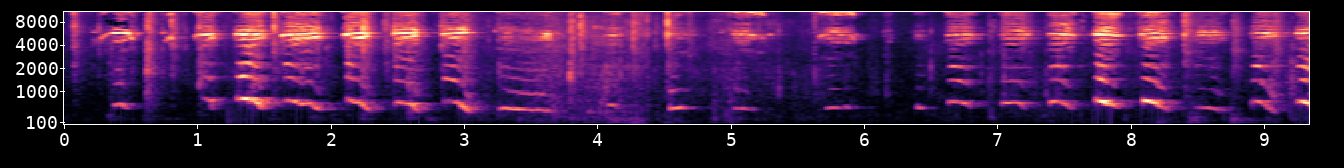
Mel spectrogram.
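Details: Duke, a basset hound, wanting to go back to the dog park, gives a run of short whining yelps and whimpers indoors, rising and falling in quick bursts about every half second with slurred, bending notes.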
